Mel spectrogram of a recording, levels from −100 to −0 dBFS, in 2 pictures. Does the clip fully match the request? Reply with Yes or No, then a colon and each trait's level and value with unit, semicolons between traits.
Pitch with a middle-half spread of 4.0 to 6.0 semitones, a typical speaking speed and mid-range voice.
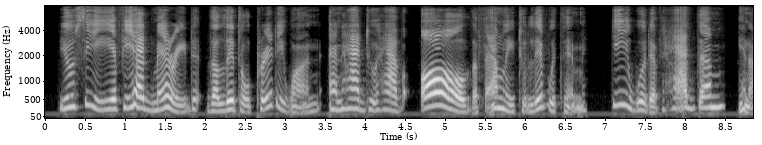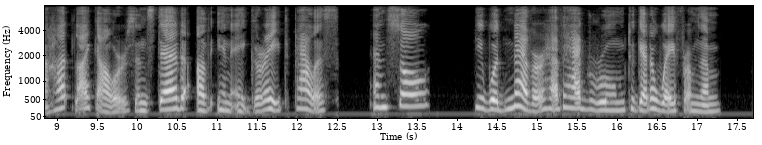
No: average, 5.2 semitones; average, 170 wpm; high, 240 Hz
